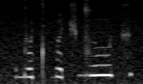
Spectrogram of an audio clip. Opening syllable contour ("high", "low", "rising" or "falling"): low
